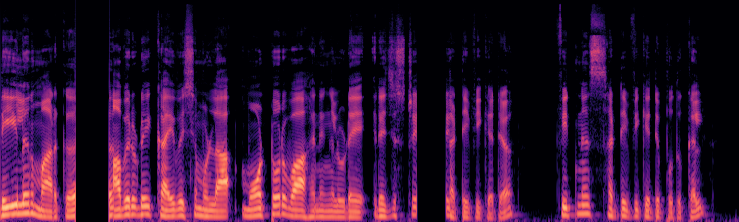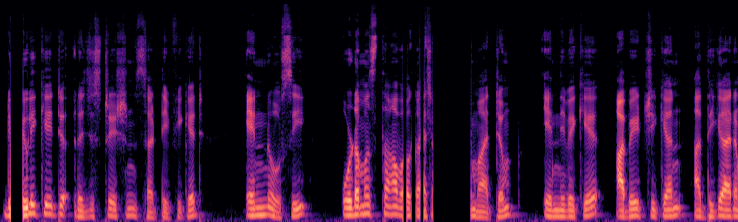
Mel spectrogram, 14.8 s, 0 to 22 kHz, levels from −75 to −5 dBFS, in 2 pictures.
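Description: The speech is hit by digital broadcast dropouts four times: at 0.75 to 1.13 s, 4.16 to 4.51 s, 7.49 to 7.67 s, and 11.41 to 12.14 s. Each time the receiver stops getting usable frames and mutes, so the sound cuts to silence and resumes later, with the missing audio simply gone. The gaps last about 340, 300 and 130 ms. All of them are multiples of roughly 43 ms, which fits whole frames being discarded. The last event breaks into several short holes totalling about 510 ms, the longest about 380 ms.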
